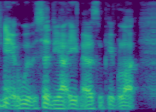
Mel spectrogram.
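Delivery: ordinary delivery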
